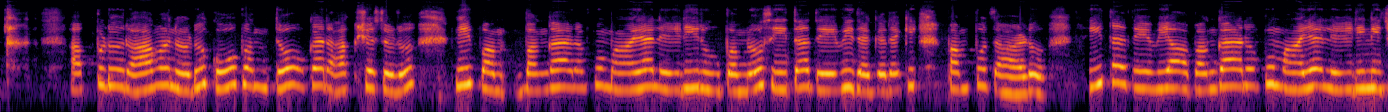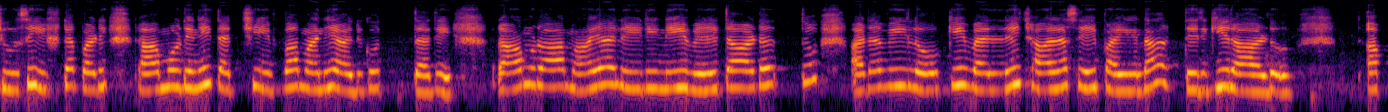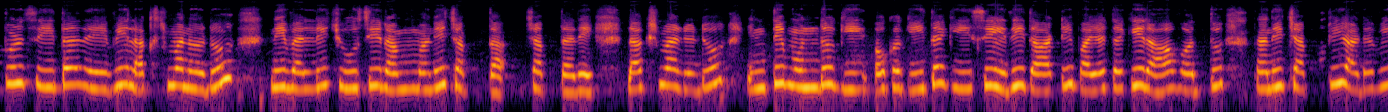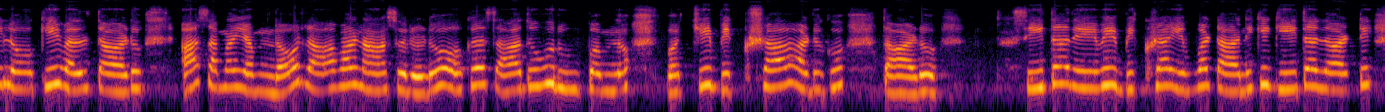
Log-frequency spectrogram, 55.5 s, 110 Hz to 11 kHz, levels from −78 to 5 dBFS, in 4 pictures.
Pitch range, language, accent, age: 275-330 Hz, Telugu, native, 20-39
